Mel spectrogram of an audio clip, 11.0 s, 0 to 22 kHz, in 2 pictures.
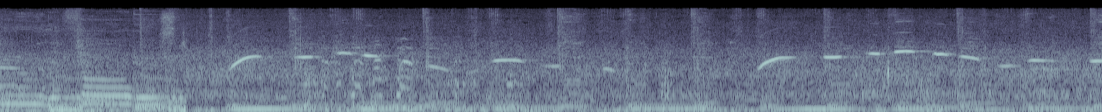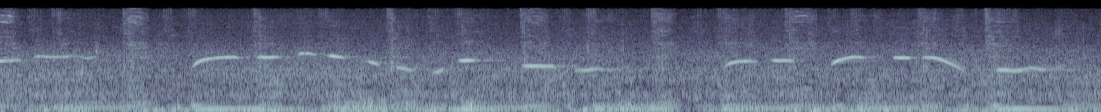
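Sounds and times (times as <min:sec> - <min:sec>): whistled melody: 0:01.1 - 0:11.0.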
